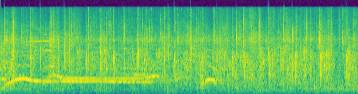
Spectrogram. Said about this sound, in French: Acclamons les mains à la table.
